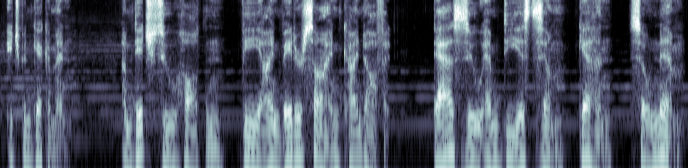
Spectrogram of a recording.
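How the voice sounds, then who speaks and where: Low breathy guy, super slow comforting devotional talk, soft music behind. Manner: soft, consoling, unhurried. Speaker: devotional speaker voicing God. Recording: faint music underneath.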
